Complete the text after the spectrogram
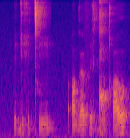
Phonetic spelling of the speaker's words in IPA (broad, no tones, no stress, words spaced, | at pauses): iɡix iǀʰi | ʔɒɡœ fizɡ͡ǃɨ qʰo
